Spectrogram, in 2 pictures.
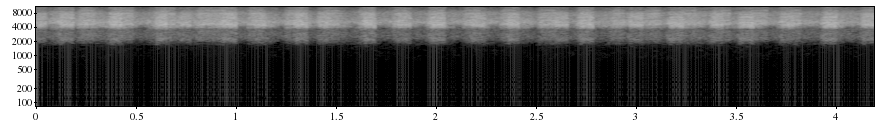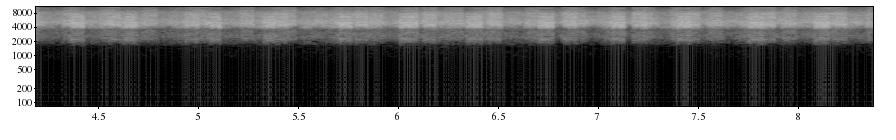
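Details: Cicadas singing in midsummer in a Greek pine forest: a dense, buzzy high-pitched drone pulsing in rapid, slightly uneven beats, about three per second, with no other sounds.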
